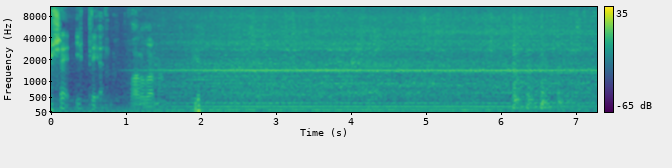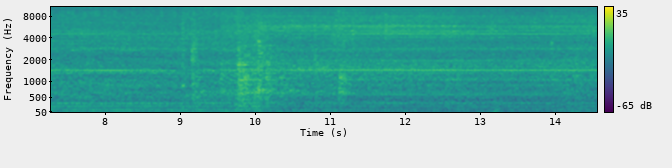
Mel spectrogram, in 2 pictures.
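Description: A drilling rig's engine drones steadily outdoors.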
